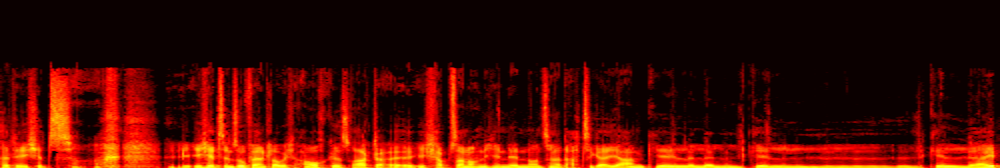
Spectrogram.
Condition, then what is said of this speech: Stuttering. Und sofort, wenn ich sage, ich stottere, gibt es die passende Blockade dazu.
